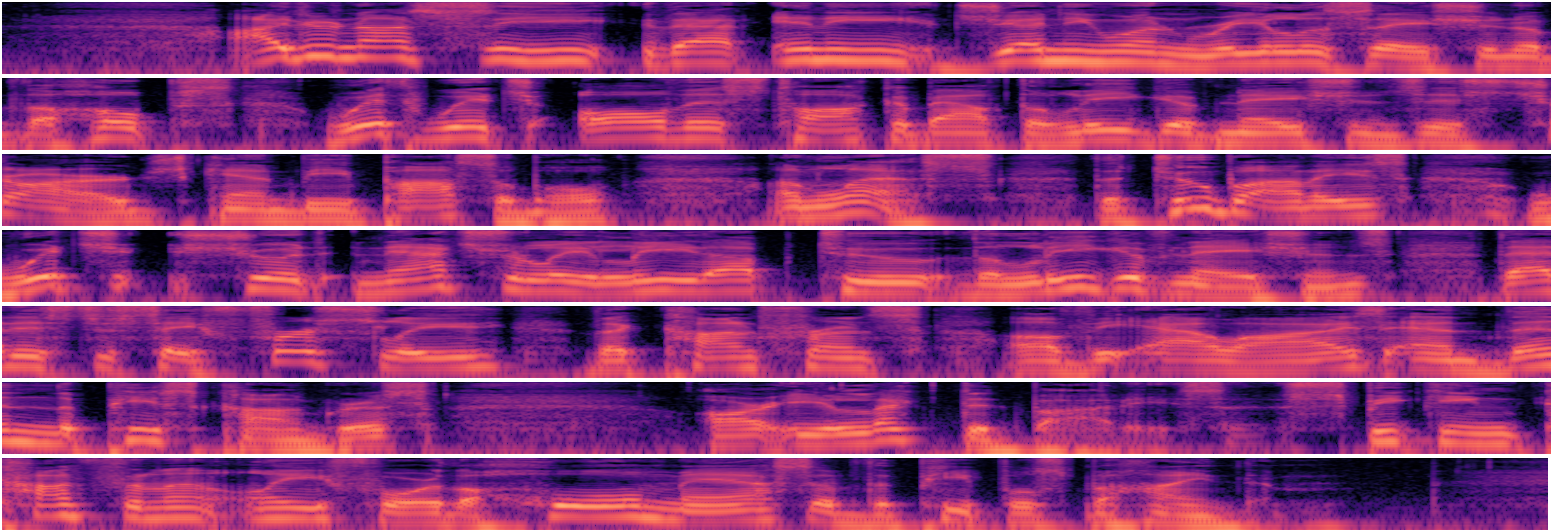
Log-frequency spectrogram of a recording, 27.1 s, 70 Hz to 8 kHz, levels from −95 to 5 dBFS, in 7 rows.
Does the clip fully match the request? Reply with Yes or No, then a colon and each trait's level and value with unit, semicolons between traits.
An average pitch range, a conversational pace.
No: wide, 6.3 semitones; average, 155 wpm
